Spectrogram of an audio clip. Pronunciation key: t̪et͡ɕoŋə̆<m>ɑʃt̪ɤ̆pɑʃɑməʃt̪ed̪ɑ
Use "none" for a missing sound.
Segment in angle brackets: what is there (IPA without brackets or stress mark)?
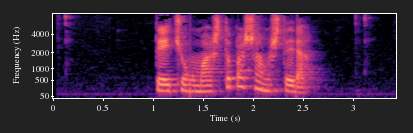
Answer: m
